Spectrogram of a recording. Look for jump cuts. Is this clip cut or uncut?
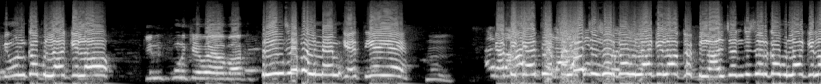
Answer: uncut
